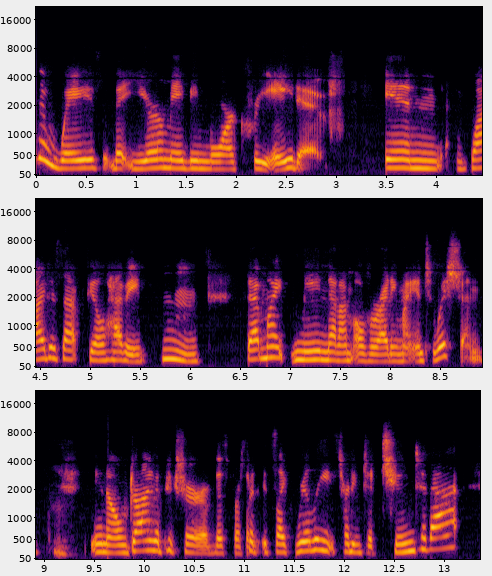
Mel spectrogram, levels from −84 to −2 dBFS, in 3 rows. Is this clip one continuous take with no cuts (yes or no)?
no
